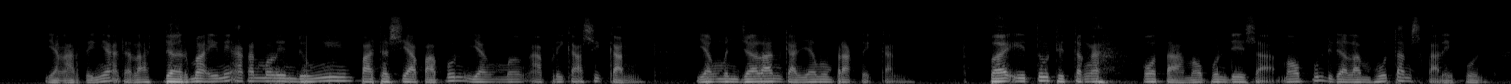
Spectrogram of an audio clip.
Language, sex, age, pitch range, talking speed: Indonesian, male, 50-69, 105-145 Hz, 105 wpm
